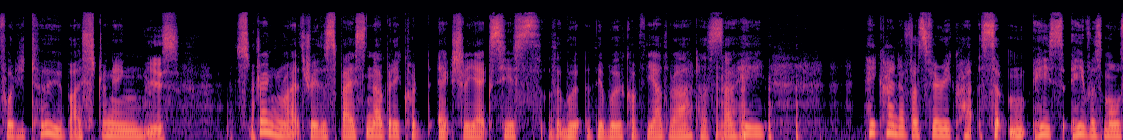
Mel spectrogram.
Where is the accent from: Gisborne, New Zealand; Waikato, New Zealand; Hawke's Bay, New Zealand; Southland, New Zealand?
Gisborne, New Zealand; Te Karaka; also born or lived in Rawene; I mainly went through school at Te Karaka, the little town that floods inland from Gisborne.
